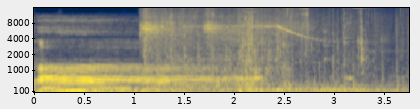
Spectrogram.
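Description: A rock bursts apart with a crackling blast.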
